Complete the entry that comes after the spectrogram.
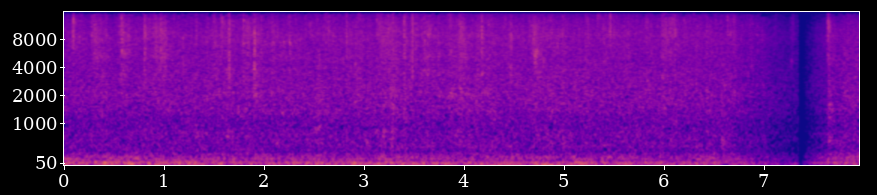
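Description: Steady rain with individual drops ticking and a low rumble underneath. The sound fades almost to nothing for a moment about seven seconds in, then comes back.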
